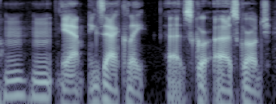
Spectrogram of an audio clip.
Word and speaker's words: Scrooge: You play as the lead character, Scroogey.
